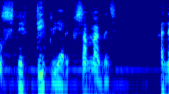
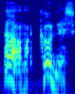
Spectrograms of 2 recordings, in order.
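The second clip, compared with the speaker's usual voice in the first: groan; 5 semitones higher, 8 dB louder than usual. Acted. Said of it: "groaned Pickle".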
